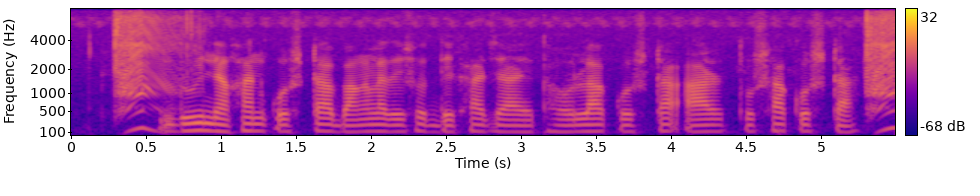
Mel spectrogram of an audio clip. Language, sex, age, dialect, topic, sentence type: Bengali, male, 18-24, Rajbangshi, agriculture, statement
